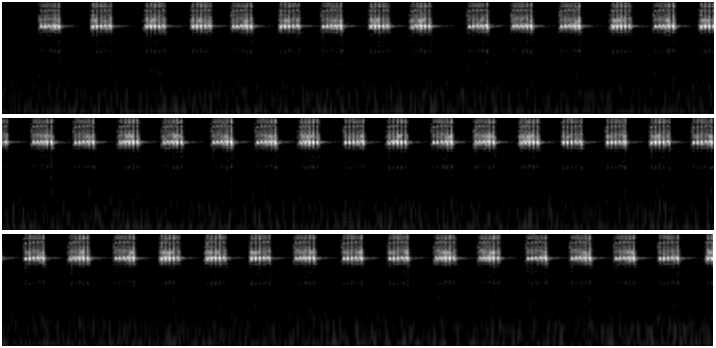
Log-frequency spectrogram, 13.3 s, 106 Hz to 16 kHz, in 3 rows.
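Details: Cricket chirps at night from a live Sony PCM D100 recording: unbroken, metronome-like train of high, piercing pulses, about 214 a minute, over a still, otherwise silent background.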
